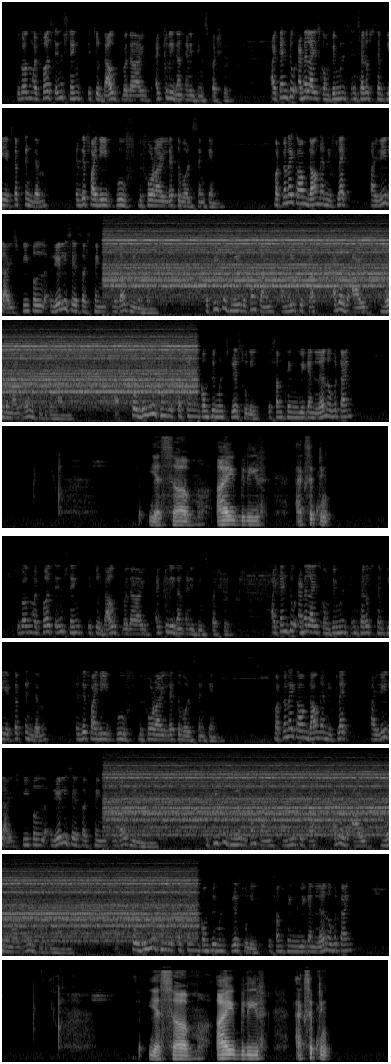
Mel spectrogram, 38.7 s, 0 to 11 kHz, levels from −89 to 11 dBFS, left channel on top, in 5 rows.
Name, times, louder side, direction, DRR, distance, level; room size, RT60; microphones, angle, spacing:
voice 1, 0.3-4.6 5.4-8.6 9.2-12.1 13.2-14.7 15.1-18.6 19.5-24.6 25.5-30.2, left 4 dB, 75° left, 0.5 m, -50 dB
sound 1, 17.5-27.1, left 4 dB, 35° left, 0.8 m, -42 dB
voice 2, 33.9-36.2 36.8-37.5, right 5 dB, 60° right, 0.3 m, -36 dB
2.7 x 2.0 x 2.9 m
head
